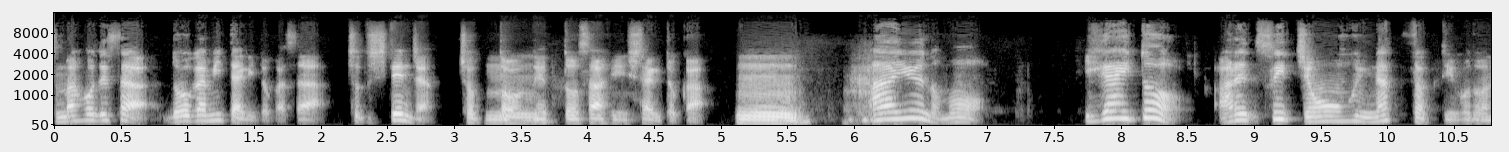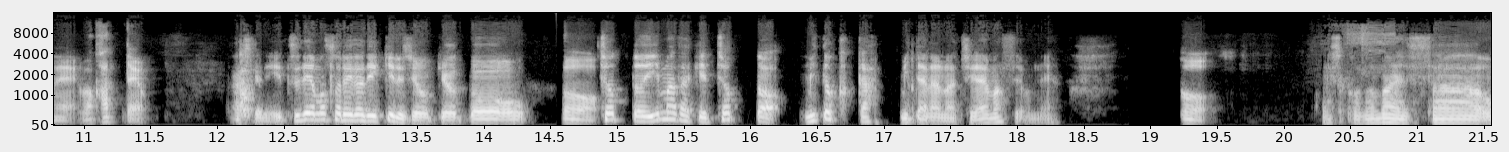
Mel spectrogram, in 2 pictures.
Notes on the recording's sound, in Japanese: オンライン収録に挑戦！オンライン収録を実施！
